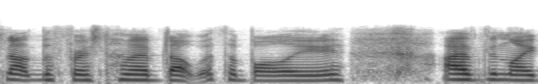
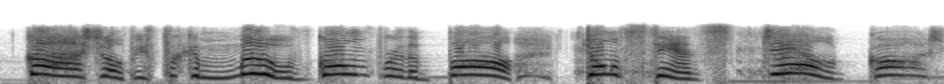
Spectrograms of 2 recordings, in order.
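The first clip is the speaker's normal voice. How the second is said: retold scream, much higher and louder; a friend turned on her, imitated shouting at her; 9 semitones higher, 12 dB louder, slower than usual. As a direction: scream at her like an angry teammate. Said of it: "he's just screaming at me".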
